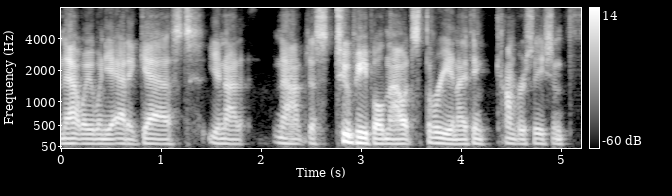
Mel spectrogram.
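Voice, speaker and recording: Against a silent background in a very clean recording, a man with a fairly low pitch speaks in a flat monotone. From Chicago, US Midwest. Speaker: podcast host. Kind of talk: casual chat. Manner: fast.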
